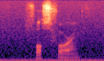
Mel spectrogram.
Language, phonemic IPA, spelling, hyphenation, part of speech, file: Dutch, /ˈfɔs.fɔr/, fosfor, fos‧for, noun, Nl-fosfor.ogg
- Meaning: phosphorus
